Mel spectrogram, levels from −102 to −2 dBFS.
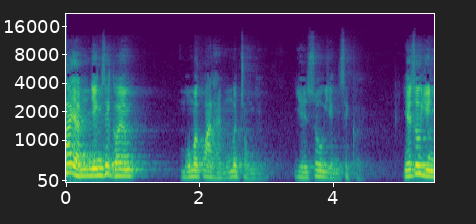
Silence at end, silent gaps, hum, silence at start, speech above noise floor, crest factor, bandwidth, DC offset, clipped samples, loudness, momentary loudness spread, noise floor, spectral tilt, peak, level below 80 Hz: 0 s; none; none; 0 s; 52 dB; 18 dB; 9.6 kHz; under 0.1%; under 0.1%; -17 LUFS; 21 LU; -68 dBFS; -7 dB/octave; 0 dBFS; -62 dBFS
